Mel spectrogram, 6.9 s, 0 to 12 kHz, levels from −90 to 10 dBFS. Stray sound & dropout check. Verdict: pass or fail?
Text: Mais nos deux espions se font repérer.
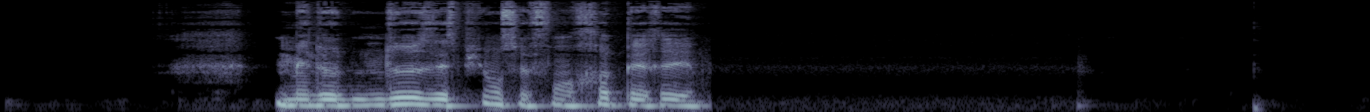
pass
